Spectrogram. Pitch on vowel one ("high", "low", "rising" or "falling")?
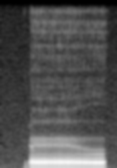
high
